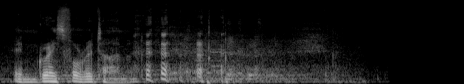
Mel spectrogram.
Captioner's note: laughter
